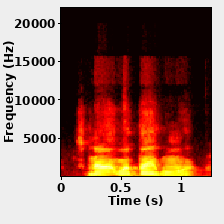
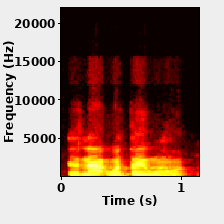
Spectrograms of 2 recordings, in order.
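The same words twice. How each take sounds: First: "they" pushed higher and harder, falling after; stress on they. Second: Not leaned on, falling to the end; stress on not. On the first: Host repeats his point to listeners, hitting "they". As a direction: lift and hit "they" to turn the point on them. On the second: Host repeats his point to listeners, pressing "not". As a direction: press the word "not", let "they want" fall. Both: Real, not acted.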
